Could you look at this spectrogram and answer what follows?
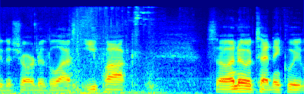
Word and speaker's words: Epoch: It's actually the shard of the Last Epoch. So I know technically it looks like Epoch, but they pronounce it Epoch in this game.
